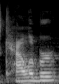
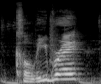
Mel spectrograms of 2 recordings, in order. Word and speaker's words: Calibre: And for those curious, the title font we use is National, and the caption font is Calibre or Calibre. I've heard it pronounced different ways.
